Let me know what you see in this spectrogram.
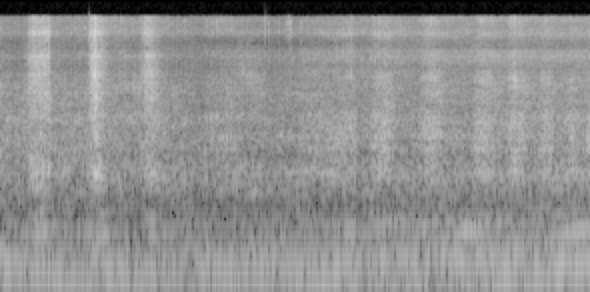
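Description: Several demolition-derby compact cars' engines running and revving, their pitch rising and falling. Three short knocks come in the first second and a half, and a quicker run of knocks about two-thirds of the way through.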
